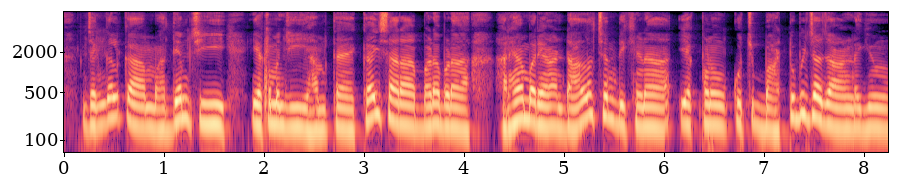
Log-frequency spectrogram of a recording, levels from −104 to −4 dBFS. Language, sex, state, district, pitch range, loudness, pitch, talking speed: Kumaoni, male, Uttarakhand, Uttarkashi, 150-180 Hz, -15 LUFS, 165 Hz, 175 wpm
